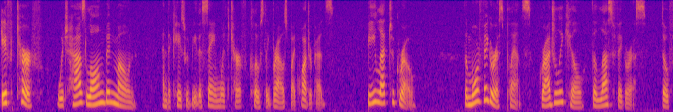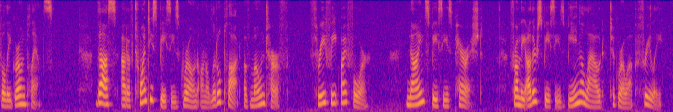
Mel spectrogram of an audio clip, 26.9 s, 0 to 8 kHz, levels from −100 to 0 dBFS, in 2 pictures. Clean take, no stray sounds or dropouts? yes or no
yes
